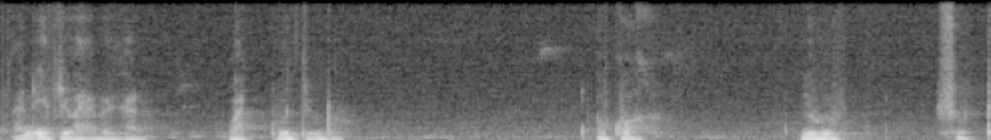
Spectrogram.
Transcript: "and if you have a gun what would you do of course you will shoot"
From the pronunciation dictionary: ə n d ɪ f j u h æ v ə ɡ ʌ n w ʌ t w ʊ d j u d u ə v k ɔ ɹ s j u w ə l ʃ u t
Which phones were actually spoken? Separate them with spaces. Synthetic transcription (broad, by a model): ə n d ɪ f j u h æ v ə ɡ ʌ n w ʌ t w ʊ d j u d u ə f k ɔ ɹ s j u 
